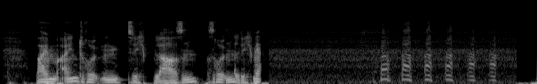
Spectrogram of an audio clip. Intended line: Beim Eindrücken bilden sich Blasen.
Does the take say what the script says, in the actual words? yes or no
no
